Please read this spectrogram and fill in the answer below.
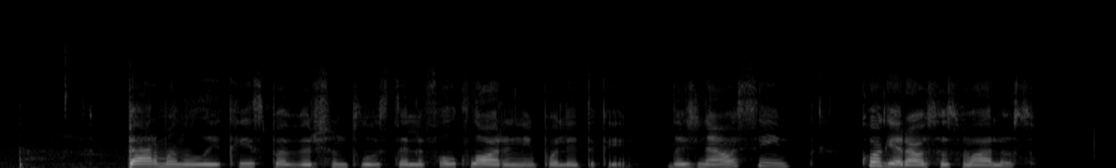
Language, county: Lithuanian, Klaipėda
